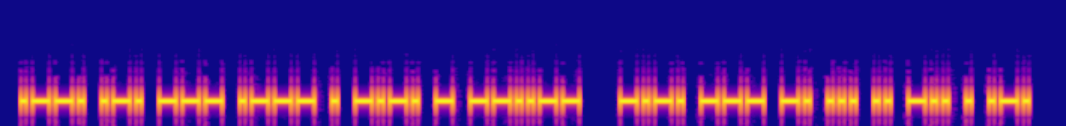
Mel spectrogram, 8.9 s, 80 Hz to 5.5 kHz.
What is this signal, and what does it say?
Morse code, heard as a keyed tone, about 25 wpm, 600 Hz. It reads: PROJECT, CONSIDER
